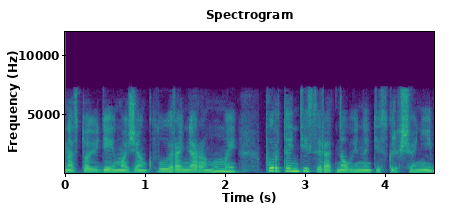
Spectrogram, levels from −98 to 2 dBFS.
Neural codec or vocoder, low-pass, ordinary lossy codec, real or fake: none; 7.2 kHz; AAC, 48 kbps; real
